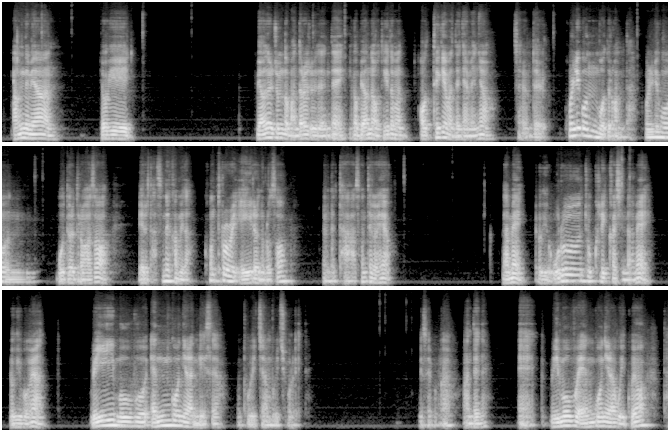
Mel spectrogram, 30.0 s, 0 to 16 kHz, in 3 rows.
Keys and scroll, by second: 0.5 ctrl+2, 5.7 Escape, 8.1 ctrl+2, 9.9 Escape, 15.9 3.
